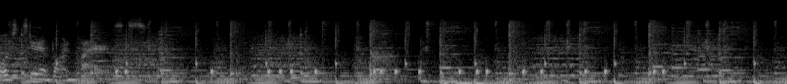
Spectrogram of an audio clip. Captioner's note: dramatic music; popping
